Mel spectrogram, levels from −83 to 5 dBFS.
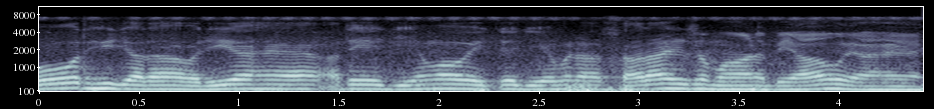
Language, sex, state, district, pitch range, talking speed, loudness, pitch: Punjabi, male, Punjab, Kapurthala, 150-175 Hz, 215 wpm, -12 LUFS, 165 Hz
